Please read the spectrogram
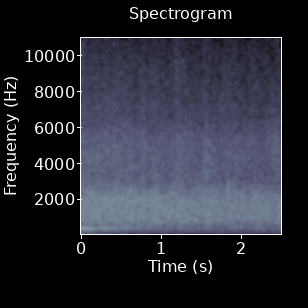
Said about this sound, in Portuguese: Quem pode aplaudir ao Senhor e dizer glória a Deus por isso, querido? Aleluia! Aleluia!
